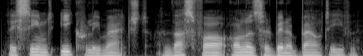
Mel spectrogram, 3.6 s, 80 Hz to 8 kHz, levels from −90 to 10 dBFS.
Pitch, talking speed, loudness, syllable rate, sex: 105 Hz, 200 wpm, -19 LUFS, 5.8 syllables/s, male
